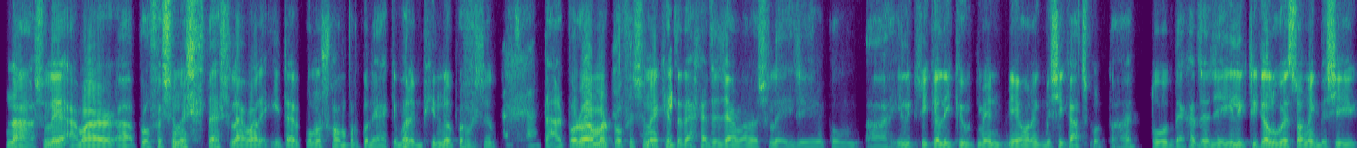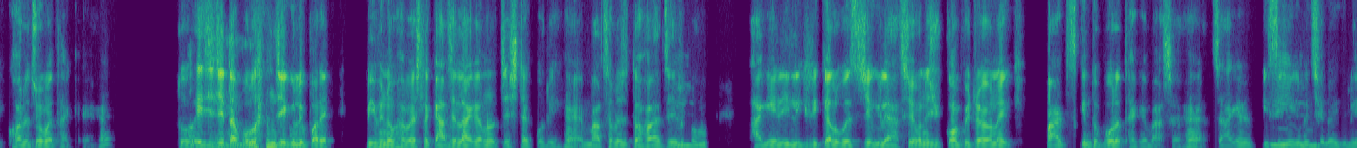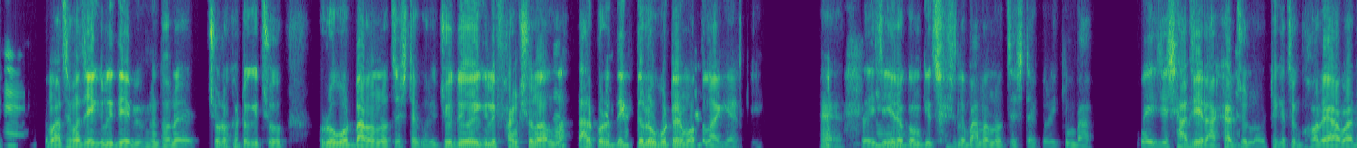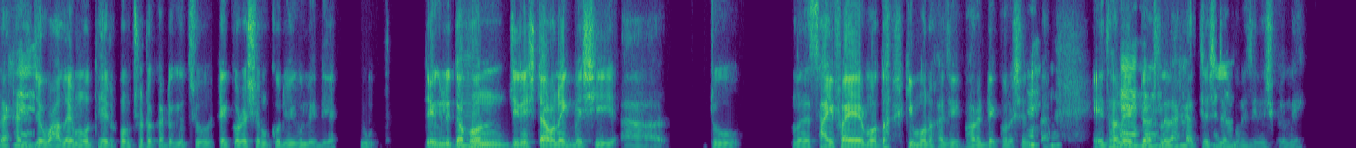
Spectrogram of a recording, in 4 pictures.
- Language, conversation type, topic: Bengali, podcast, ব্যবহৃত জিনিসপত্র আপনি কীভাবে আবার কাজে লাগান, আর আপনার কৌশলগুলো কী?
- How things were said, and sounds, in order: laughing while speaking: "এর সাথে"; laughing while speaking: "প্রফেশন"; laughing while speaking: "আচ্ছা। ওকে"; laughing while speaking: "বললাম"; laughing while speaking: "আচ্ছা, আচ্ছা। হ্যাঁ, হ্যাঁ"; laughing while speaking: "কিছু"; other background noise; laughing while speaking: "আরকি"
